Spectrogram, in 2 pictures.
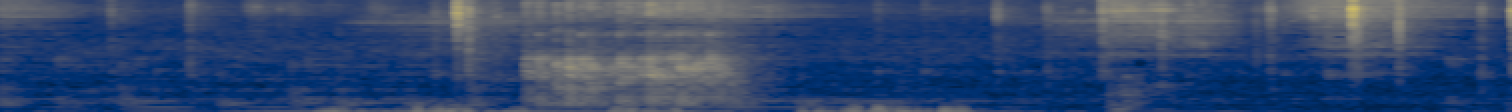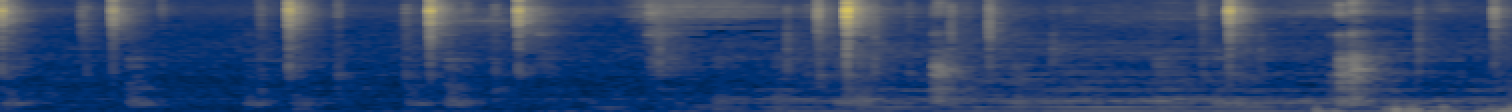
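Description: Game blocks crunch and pop in short taps from a television speaker.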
